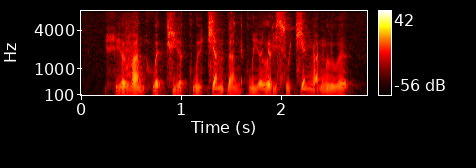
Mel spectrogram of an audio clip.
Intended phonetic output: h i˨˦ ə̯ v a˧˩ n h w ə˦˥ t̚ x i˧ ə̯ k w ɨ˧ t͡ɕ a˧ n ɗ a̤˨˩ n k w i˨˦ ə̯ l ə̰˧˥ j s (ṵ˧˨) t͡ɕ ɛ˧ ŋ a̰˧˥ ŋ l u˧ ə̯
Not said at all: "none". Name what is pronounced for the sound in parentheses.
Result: ṳ˨˩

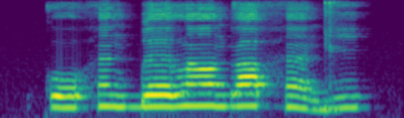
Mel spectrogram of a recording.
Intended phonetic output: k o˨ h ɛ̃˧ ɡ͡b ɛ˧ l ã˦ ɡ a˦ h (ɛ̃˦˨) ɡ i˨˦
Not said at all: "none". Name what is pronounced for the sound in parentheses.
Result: ɛ̃˦˨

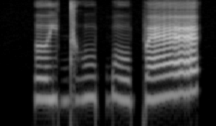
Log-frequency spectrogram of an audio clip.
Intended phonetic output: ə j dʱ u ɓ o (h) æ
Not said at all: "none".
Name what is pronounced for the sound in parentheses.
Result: p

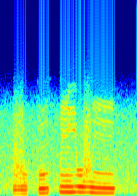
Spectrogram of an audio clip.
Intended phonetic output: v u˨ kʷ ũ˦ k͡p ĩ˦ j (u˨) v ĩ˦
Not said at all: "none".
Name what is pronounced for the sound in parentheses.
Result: u˦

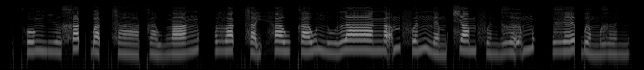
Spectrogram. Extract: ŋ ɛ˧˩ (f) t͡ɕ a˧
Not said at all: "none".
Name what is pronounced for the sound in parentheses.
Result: m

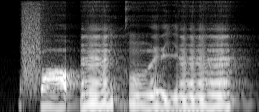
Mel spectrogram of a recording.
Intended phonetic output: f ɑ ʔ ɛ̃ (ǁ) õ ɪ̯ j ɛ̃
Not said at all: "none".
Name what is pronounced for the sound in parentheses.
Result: k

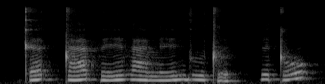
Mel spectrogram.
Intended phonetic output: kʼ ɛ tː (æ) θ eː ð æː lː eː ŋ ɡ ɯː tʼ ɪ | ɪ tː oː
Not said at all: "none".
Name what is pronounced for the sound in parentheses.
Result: æ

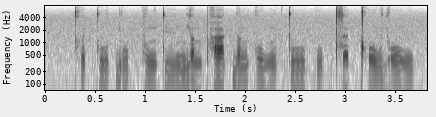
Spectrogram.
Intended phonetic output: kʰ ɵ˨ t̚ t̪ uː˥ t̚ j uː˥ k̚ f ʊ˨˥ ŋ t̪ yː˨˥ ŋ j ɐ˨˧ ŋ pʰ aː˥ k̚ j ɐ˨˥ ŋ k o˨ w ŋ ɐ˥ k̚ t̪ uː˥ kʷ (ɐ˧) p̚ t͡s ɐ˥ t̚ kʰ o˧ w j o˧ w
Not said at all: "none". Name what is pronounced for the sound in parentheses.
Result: ɐ˨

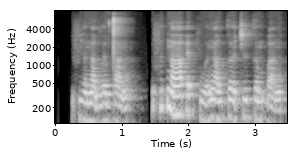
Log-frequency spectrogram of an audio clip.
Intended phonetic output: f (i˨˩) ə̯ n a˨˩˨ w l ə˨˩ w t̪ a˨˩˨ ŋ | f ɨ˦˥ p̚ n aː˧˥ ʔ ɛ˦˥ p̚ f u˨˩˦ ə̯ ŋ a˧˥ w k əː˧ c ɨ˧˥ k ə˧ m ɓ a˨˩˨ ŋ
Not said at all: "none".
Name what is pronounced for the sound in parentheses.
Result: i˨˩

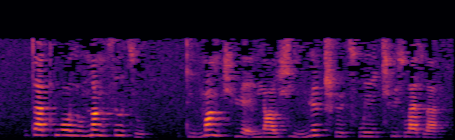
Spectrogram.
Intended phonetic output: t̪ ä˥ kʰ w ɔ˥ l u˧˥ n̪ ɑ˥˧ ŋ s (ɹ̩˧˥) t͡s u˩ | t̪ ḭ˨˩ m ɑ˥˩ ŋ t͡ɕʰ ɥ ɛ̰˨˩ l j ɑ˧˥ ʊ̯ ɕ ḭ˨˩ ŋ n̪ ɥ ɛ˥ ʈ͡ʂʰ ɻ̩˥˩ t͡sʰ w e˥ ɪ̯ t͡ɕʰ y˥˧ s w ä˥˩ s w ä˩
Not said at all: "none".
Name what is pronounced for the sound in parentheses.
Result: ɹ̩˥˩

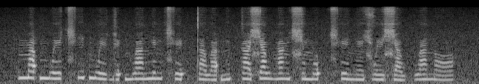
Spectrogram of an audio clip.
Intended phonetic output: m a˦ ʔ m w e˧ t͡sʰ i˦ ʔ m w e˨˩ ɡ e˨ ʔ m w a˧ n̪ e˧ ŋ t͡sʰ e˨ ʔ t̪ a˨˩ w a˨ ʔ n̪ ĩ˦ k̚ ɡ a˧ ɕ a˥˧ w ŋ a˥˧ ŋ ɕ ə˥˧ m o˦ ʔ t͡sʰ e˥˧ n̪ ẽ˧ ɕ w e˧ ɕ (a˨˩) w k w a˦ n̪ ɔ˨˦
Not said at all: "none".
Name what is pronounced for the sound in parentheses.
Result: a˨˩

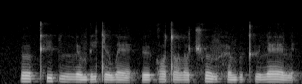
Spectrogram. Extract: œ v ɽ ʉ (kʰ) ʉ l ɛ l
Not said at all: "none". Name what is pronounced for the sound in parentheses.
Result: kʰ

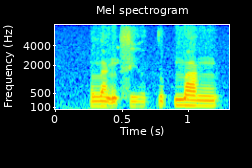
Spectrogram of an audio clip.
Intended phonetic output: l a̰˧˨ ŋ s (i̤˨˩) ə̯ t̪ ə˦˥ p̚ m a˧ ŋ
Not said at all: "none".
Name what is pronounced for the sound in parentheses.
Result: i̤˨˩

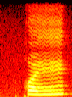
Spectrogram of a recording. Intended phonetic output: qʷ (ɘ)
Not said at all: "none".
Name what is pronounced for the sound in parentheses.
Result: e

